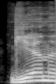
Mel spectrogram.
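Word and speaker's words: jñāna: o vocábulo Guana sabedoria Jana observou ele é como os estudiosos geralmente o grafam não sei por não se pron Anana mas de que outro modo você o pronunciaria se só o ver transliterado assim Eis um exemplo simples do pedantismo acadêmico Guiana seria mais correto embora no sânscrito puro exista um som nasal que os estudiosos tentaram futilmente captar com seu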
